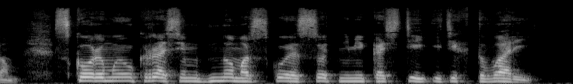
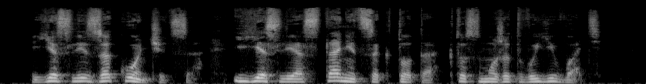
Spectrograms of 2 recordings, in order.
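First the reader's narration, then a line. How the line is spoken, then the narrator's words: Gloomy growl. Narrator (Russian): хмуро рыкнул Ювенис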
